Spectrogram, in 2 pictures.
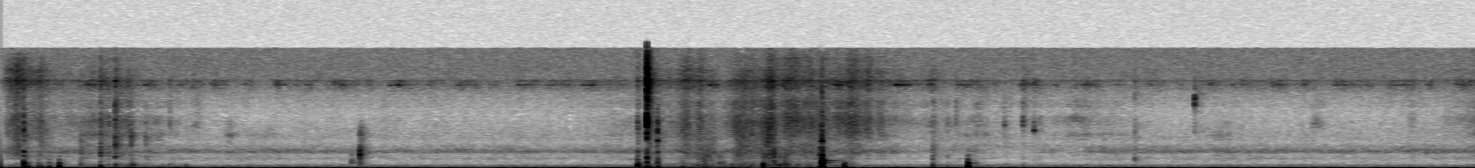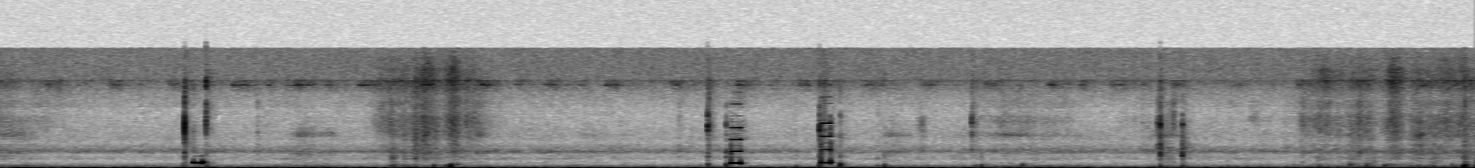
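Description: Steady low electrical hum under faint finger taps on phone screens and keys, with a few short phone beeps about two-thirds of the way through as the phones are unlocked.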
